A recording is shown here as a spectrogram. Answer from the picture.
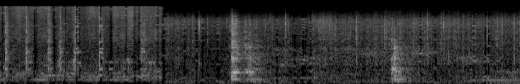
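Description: Grated potato sizzling in oil in a non-stick frying pan while it is stirred and scraped with a spatula. The strokes come thick and fast for the first second and a half, with two louder single scrapes about two and a half and four seconds in.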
